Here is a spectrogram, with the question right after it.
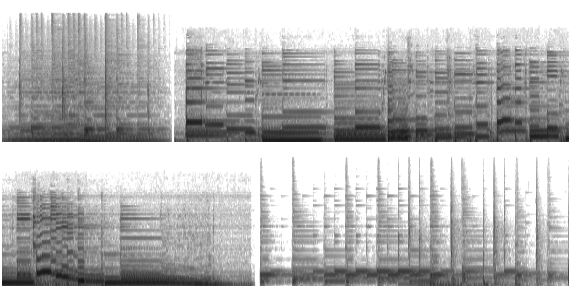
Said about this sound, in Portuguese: Sem mais delongas, toca a vinheta e vamos lá!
